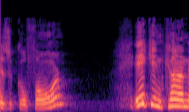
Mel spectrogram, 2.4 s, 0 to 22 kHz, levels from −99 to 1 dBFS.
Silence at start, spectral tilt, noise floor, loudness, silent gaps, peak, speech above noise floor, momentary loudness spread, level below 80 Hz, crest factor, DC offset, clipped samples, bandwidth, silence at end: 0 s; -6 dB/octave; -70 dBFS; -24 LUFS; none; -8 dBFS; 47 dB; 13 LU; -76 dBFS; 18 dB; under 0.1%; under 0.1%; 10.5 kHz; 0 s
